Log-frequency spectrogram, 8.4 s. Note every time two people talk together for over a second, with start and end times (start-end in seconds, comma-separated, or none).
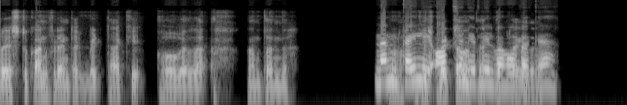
5.2-7.2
